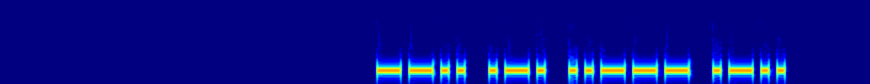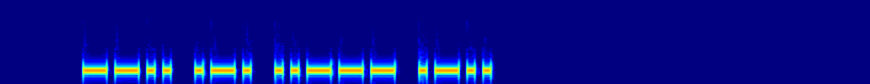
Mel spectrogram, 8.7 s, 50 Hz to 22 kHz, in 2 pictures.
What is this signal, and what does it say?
Morse code, heard as a keyed tone, about 30 wpm, 700 Hz. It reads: ZR2L ZR2L
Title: DXCC-100 Call Signs - 4 Characters - Repeated 2x - 30wpm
